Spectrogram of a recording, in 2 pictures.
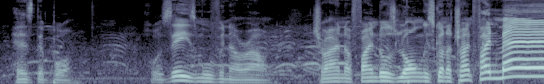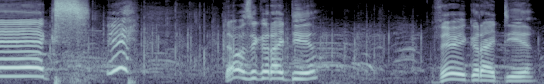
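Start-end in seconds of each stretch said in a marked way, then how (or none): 4.2-6.8 high, loud, drawn-out excited shout; excited call. Real, not acted. Commentator calling the long pass to Max, high excited shout. 7.7-10.8 excited praise. Real, not acted. Praising the attempt right after.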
